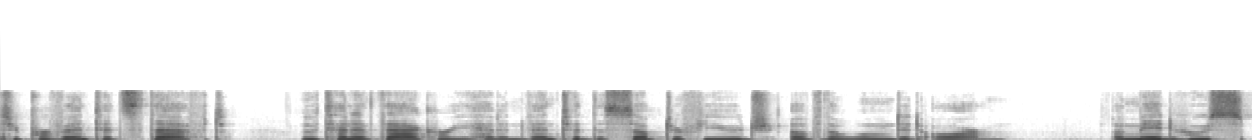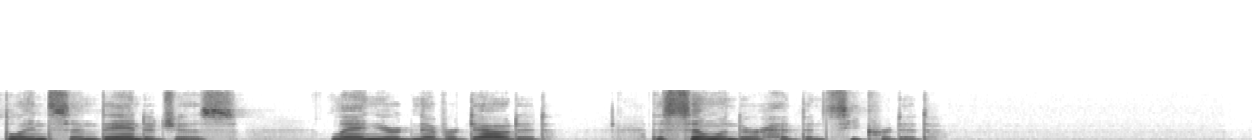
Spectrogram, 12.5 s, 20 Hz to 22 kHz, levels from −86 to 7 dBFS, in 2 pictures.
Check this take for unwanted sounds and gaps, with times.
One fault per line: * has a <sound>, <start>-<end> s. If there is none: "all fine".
all fine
